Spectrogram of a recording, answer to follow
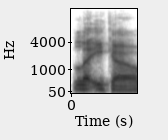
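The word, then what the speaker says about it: LeEco: So it is Leiko, much as it was Le TV.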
